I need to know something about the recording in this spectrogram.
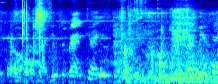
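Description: Indistinct voices talking, with two sharp clicks shortly after the start. About halfway in, an even rushing noise takes over.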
